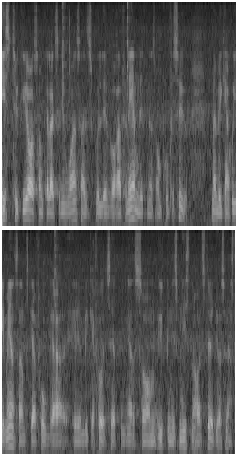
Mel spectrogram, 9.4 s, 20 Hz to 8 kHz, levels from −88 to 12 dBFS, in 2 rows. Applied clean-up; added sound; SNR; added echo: none; Cutlery, silverware / Tap + Water; 16 dB; none.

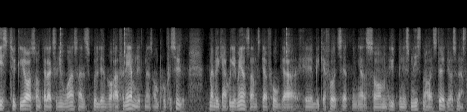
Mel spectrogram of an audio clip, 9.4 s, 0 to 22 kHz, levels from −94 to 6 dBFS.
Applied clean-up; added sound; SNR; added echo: neural separator model SepFormer DNS4.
